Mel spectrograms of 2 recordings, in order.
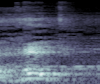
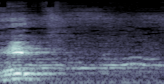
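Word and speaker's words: חית: C'est het, ça va être dans la gorge, het ou het, lorsqu'on la prononce. Et entre autres, en grec,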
